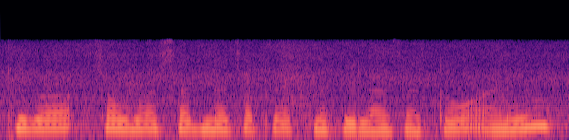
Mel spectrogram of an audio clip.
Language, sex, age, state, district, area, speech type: Marathi, female, 18-30, Maharashtra, Sindhudurg, rural, spontaneous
